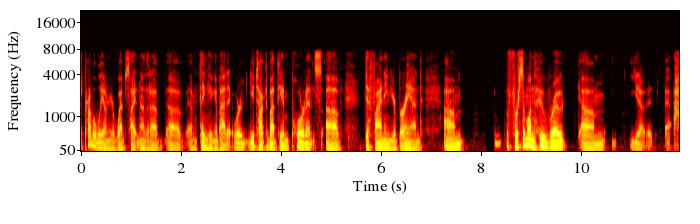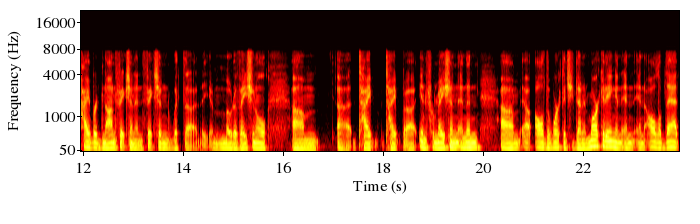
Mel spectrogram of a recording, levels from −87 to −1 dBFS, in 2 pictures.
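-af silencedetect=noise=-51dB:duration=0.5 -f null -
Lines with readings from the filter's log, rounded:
silence_start: 7.66
silence_end: 8.26 | silence_duration: 0.61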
